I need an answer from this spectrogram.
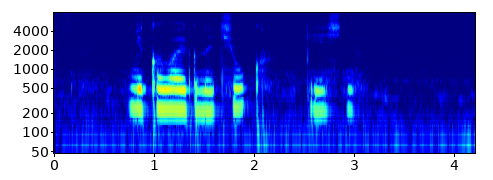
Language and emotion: Russian, sad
